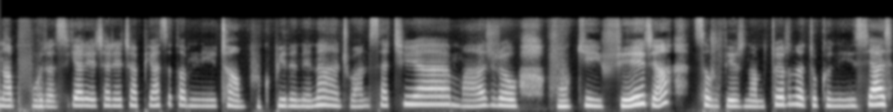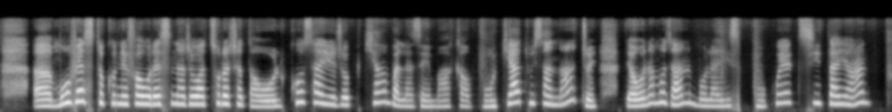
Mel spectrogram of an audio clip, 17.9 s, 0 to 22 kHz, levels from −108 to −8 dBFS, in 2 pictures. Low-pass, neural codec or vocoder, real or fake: 10.8 kHz; codec, 24 kHz, 0.9 kbps, DualCodec; fake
